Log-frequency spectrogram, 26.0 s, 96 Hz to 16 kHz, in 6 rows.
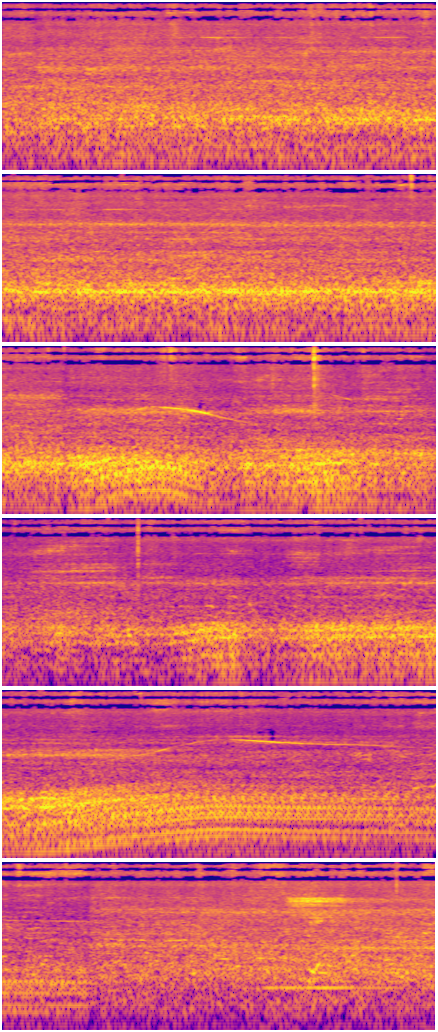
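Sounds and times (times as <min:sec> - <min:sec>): engine running: 0:00.0 - 0:26.0
short falling whistle: 0:10.2 - 0:11.1, 0:18.9 - 0:21.5.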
